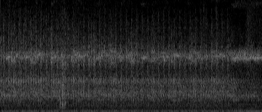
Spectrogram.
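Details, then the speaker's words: Toyota Landcruiser on a Victorian High Country trip, engine running after pulling over: steady high squeal with harsh metal-on-metal grinding over idle; suspected collapsed idler pulley, burning rubber smell, belt laboring on start; cause not confirmed. "Uh looks like about an idler pulley collapse. Um literally just did it down the road there. And so we pulled over, had a look at it. This is what we're looking at. Maybe you can see Maybe not. But yeah, basically sounds like metal on metal grinding."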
